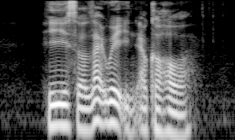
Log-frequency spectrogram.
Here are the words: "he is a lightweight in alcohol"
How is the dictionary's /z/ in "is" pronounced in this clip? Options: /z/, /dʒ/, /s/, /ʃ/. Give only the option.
/s/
